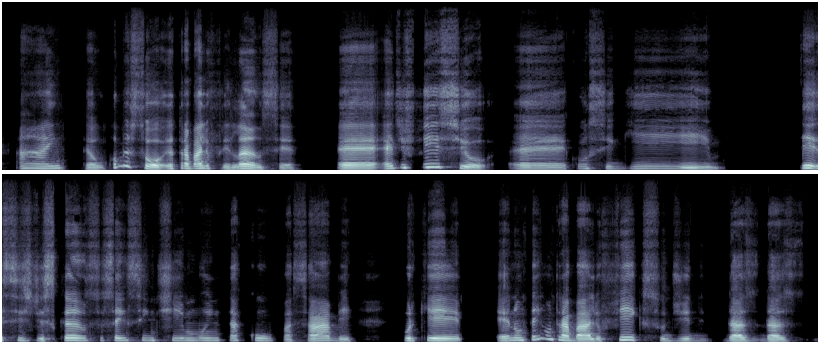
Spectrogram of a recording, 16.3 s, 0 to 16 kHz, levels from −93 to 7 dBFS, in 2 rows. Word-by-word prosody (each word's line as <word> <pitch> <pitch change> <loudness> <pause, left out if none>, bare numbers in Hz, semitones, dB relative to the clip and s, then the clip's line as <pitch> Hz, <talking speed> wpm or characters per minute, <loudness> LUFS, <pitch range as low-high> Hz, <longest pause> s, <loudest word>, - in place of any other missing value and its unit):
Ah, 210 0 -5
então, 150 -9 -7
como 405 - -7
eu 420 - 0
sou 470 +6 +5
eu - - 0
trabalho 210 -2 +3
freelancer, 155 -5 +2 0.4
eh, 175 0 +4
é 205 +2 +1
difícil, 275 - -2 0.2
eh, 160 -2 -5
conseguir 190 - -8 0.8
ter 230 -2 +5
esses 210 -2 -8
descansos 205 +3 -1
sem 210 0 -3
sentir 210 -2 -12
muita 205 +1 -9
culpa, 195 -8 -9
sabe. 175 +7 -1 0.5
Porque, 195 -1 +4 0.4
eh, 180 - -1
não 220 +2 -2
tem 290 +9 -6
um 310 - -2
trabalho 170 - +5
fixo 235 -1 -3
de 170 -2 -10
das 160 -1 +2
das 155 -2 -1
195 Hz, 115 wpm, -22 LUFS, 165-215 Hz, 0.8 s, sou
